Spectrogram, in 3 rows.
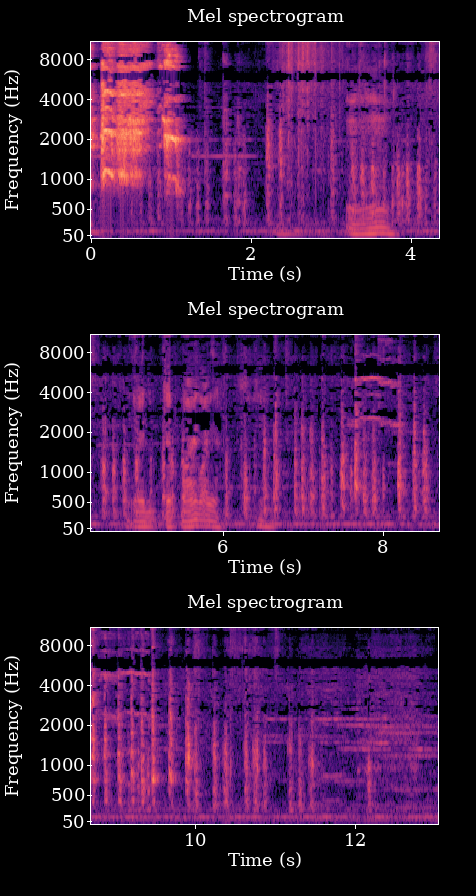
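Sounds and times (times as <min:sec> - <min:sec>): junglefowl clucking: 0:00.0 - 0:12.4
steady low hum: 0:00.0 - 0:13.0.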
